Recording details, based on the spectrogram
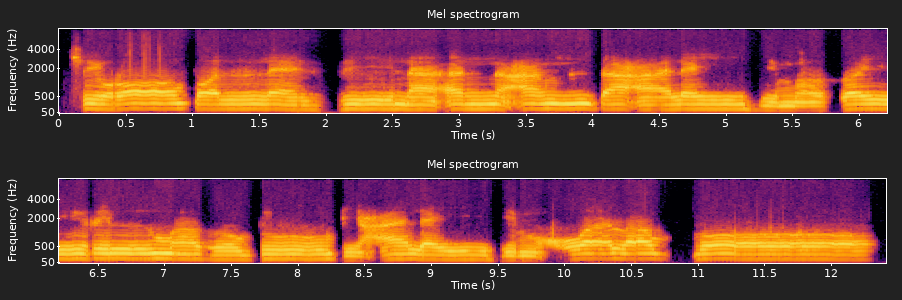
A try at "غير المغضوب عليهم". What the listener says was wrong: Hati-hati huruf ghain, dia bukan huruf qalqalah. Ghain bukan huruf qalqalah, dia nggak punya sifat qalqalah ya. Salah satu kesalahan yang sering terjadi oleh orang-orang tua kita misalnya, mengkolkolahkan huruf ghain. Mag, nah itu mag. Ghairil maghdub, ghairil maghdubi alaihim. Jadi sifat rakhawanya jalan huruf ghain, tapi nggak boleh dipantulkan suara itu. Karena dia bukan huruf qalqalah. Ghairil maghdubi alaihim waladdallin.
